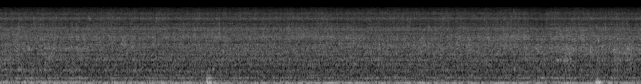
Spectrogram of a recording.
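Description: Kitchen tap running in a steady stream, splashing onto a gutted fish being rinsed by hand and into a stainless steel sink, with two short knocks, about two seconds in and near the end.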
